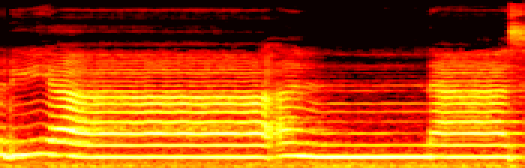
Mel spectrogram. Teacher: حمزہ کو 5 الف کی مقدار جتنا لمبا پڑھنا ہے، نون کے اوپر ہم نے غنہ کرنا ہے اور زبر کے ساتھ الف ہے، نون کو لمبا بھی کرنا ہے.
